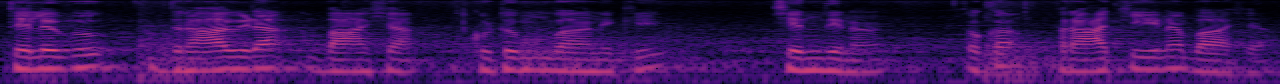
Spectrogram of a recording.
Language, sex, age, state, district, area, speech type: Telugu, male, 18-30, Telangana, Wanaparthy, urban, spontaneous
